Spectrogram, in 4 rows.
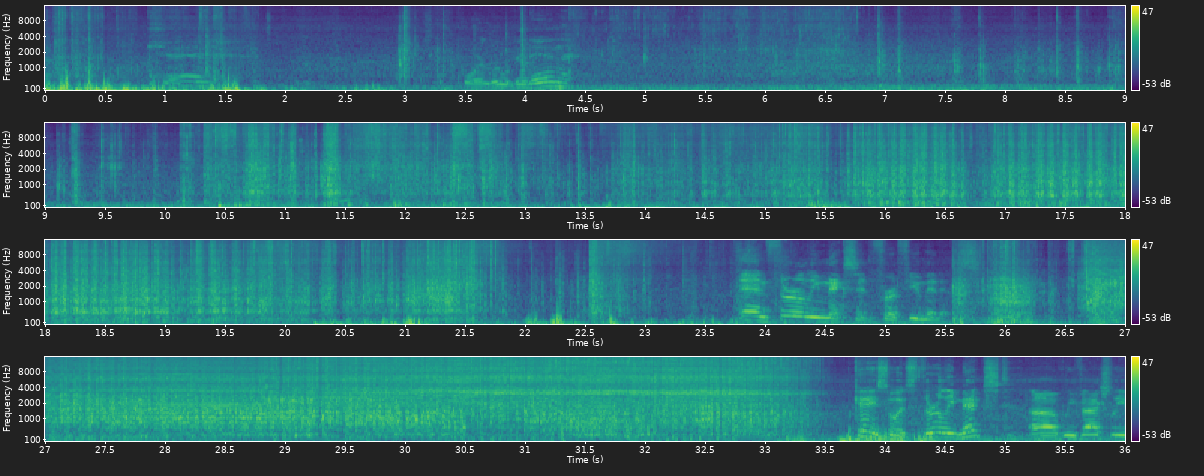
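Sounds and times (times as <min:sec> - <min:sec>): paper bag crinkling: 0:09.3 - 0:23.6, 0:25.8 - 0:33.5
powder rushing into bucket: 0:10.2 - 0:23.2, 0:26.2 - 0:33.6
liquid pouring into bucket: 0:26.6 - 0:33.5.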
